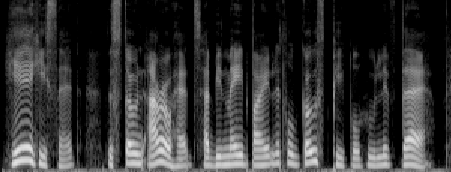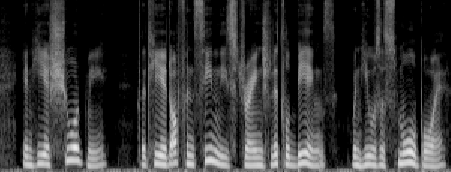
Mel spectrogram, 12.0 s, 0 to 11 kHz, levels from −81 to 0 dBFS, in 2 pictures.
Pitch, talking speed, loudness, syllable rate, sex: 165 Hz, 180 wpm, -18 LUFS, 4.7 syllables/s, male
